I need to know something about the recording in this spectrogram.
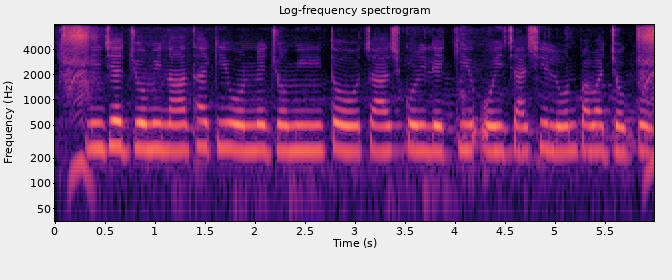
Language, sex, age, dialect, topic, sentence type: Bengali, female, 18-24, Rajbangshi, agriculture, question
